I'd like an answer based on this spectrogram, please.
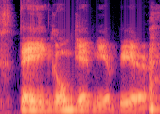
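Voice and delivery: clumsy, put-on attempt at a Scottish accent. Asked to try an accent, a friend says a suggested sentence: Scottish accent impression. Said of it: "can you do a Canadian impression for me?".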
